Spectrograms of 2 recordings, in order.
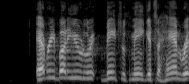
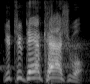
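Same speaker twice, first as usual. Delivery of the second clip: normal talking voice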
